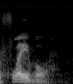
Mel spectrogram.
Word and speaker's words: Flavel: And John Flavel, when he caught, is it Flavel or Flavel? – Flavel. – Flavel, thank you.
